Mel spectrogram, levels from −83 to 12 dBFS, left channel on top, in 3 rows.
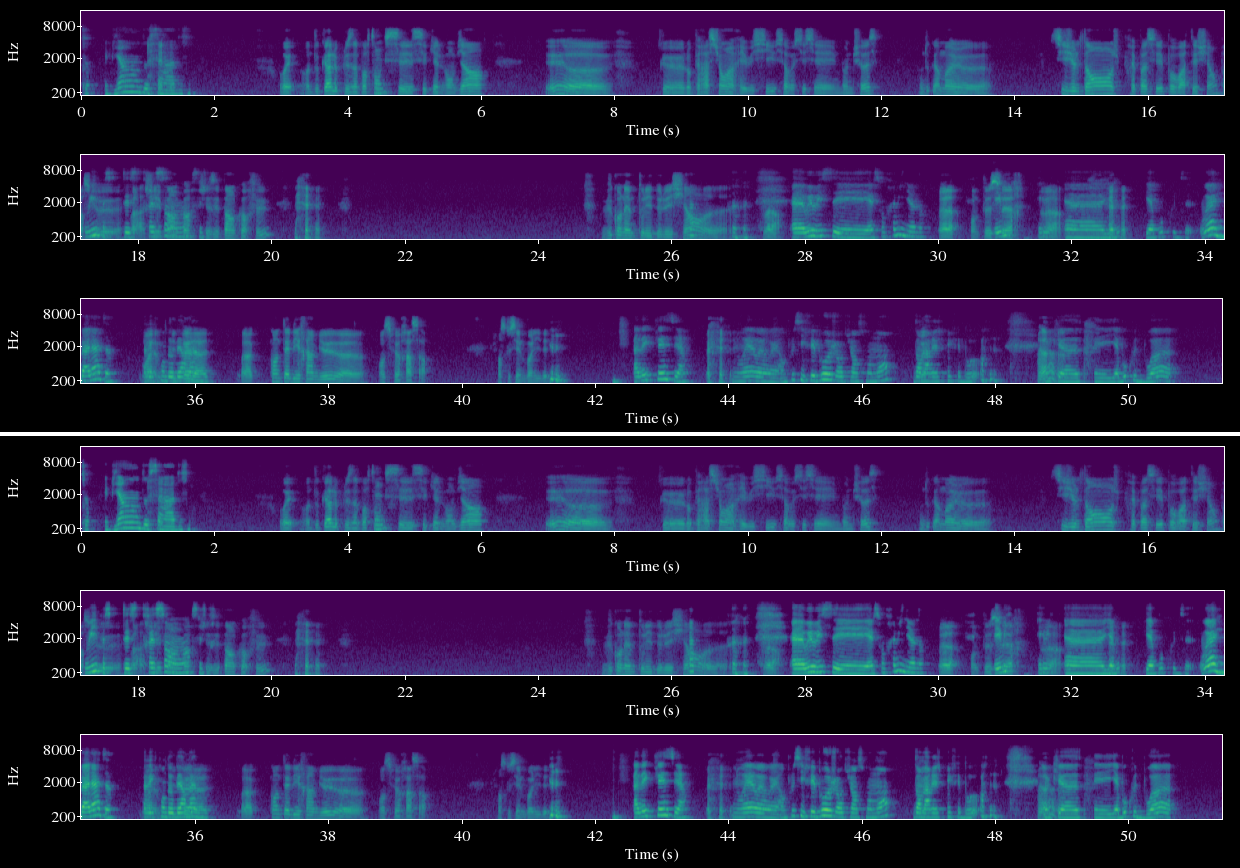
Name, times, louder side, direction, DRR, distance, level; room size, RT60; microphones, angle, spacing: voice 1, 0.0-1.6 4.4-4.6 17.2-19.0 26.9-29.8 30.8-31.1 31.5-32.7 33.1-34.8 35.2-36.2 41.3-41.5 42.3-43.4 44.0-46.4 46.8-50.6, right 5 dB, 70° right, 13 dB, 0.6 m, -27 dB
voice 2, 3.0-6.0 7.0-8.2 8.7-11.9 12.6-13.6 14.6-20.0 20.3-20.7 21.0-21.1 24.7-26.8 27.4-27.6 30.0-31.2 31.5-31.8 32.2-32.7 35.2-36.2 36.7-36.9 37.1-39.5 40.5-41.3 42.4-42.5 43.7-44.0 46.8-47.0 48.6-49.1 49.3-49.5, left 2 dB, 25° left, 12 dB, 0.6 m, -34 dB
10.5 x 6.3 x 4.0 m, 0.34 s
head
